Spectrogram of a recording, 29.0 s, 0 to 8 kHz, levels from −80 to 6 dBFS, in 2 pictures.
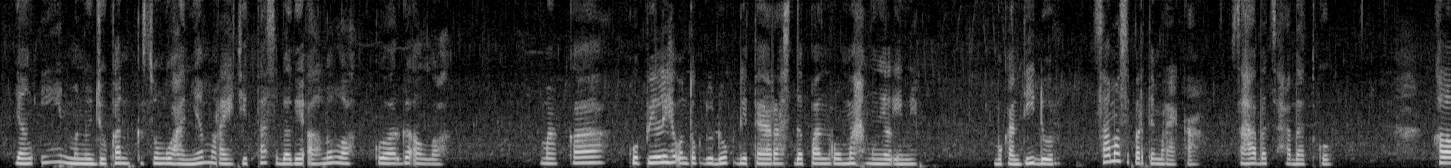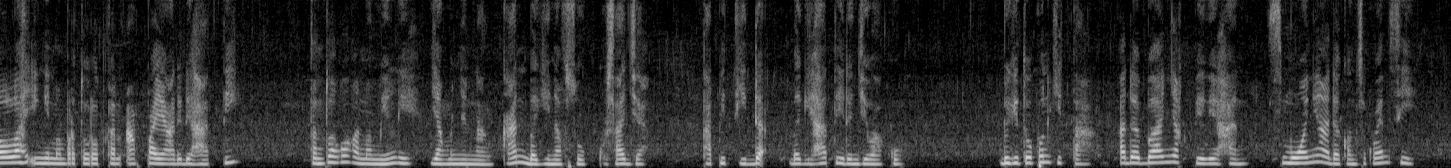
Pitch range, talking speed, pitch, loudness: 225-260 Hz, 120 wpm, 235 Hz, -19 LUFS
